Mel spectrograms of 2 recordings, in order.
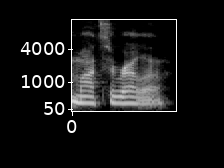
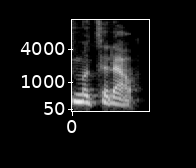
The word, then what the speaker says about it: mozzarella: No, it's not mozzarella. That like makes me cringe. It's mozzarella.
